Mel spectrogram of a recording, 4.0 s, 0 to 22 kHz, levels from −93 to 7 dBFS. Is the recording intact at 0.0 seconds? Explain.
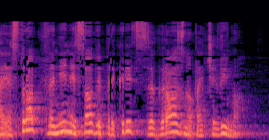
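No. From the very start and throughout, the speech has likely passed through HE-AAC compression at a very low bitrate, around 12 kbps. The upper band is rebuilt by copying lower bands upward, so the treble is not the original, nothing survives above 11.5 kHz, and s sounds turn gritty and metallic.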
